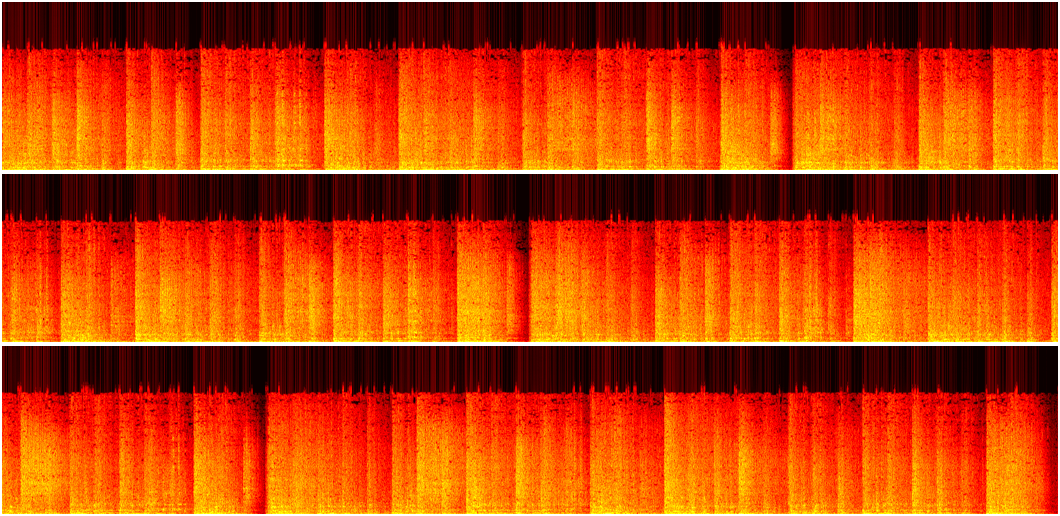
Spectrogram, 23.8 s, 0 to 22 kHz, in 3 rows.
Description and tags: AntonMachines perc loop
240bpm 4/4 percussion loop derived from Anton's excellent "Gritty Machines" sample pack. Used Metasynth and selected a preset pattern.
industrial, beats, motors, 240, 4-4, motor, metasynth, machines, industry, gritty, synthesized, loop, machine, percussion, anton, 240bpm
